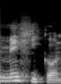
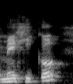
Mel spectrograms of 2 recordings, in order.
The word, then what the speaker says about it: México: es la cuestión de méxico no porque en méxico se escribe con x y xi pro viví porque lo pronunciamos como jota que también es una cuestión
